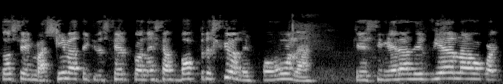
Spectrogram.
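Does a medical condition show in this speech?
Yes: cleft lip and palate; since early childhood.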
